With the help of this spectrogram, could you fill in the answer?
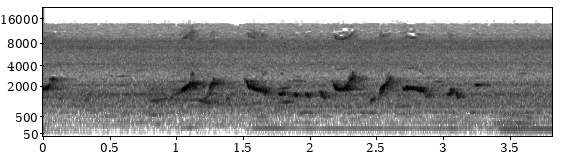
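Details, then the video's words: Crossbred shama, described as very vocal, pouring out a rapid run of bright whistled and trilled notes, slurring up and down in quick succession, with a low steady hum beneath. "burung murai gacor hasil kawin silang"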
